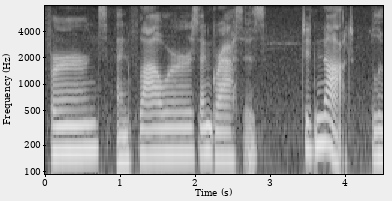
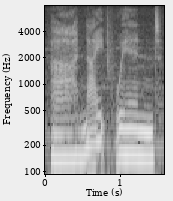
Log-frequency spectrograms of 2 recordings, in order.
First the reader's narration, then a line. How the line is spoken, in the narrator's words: replied the little tree softly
